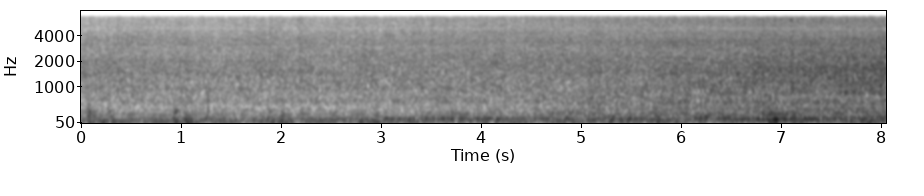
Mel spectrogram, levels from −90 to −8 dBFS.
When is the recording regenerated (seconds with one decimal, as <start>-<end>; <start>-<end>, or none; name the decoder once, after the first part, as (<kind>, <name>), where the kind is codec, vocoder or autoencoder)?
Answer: none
